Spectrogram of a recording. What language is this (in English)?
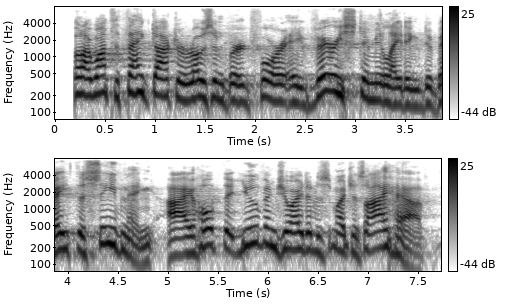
English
